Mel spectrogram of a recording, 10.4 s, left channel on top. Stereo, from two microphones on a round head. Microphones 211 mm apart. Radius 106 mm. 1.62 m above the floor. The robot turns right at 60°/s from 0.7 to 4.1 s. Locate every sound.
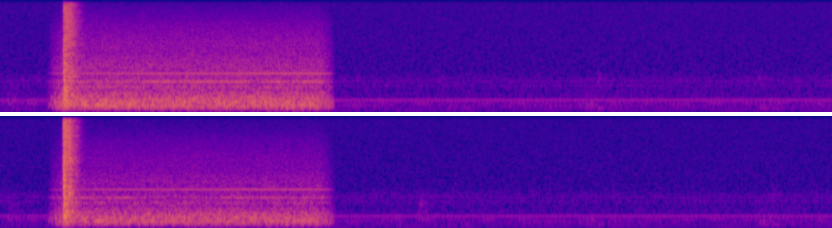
0.8 s a gunshot: 55° right (ahead or behind), 1.0 m; by 1.0 s 65° right (ahead or behind), 1.0 m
